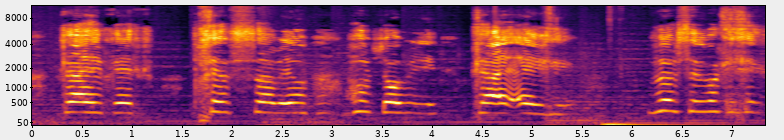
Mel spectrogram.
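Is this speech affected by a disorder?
Yes: cerebral palsy.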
